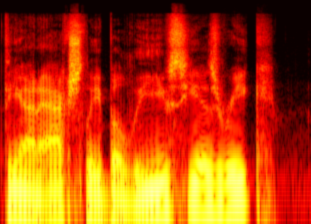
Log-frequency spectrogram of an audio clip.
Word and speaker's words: Reek: My name is Reek. It rhymes with freak.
